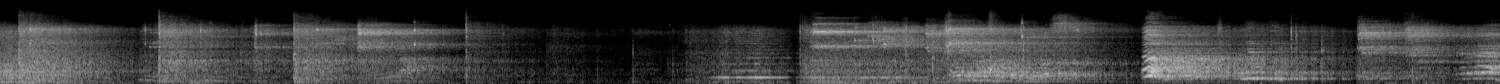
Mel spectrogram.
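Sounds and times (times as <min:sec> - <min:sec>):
rackets hitting shuttlecock: 0:00.0 - 0:03.6.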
